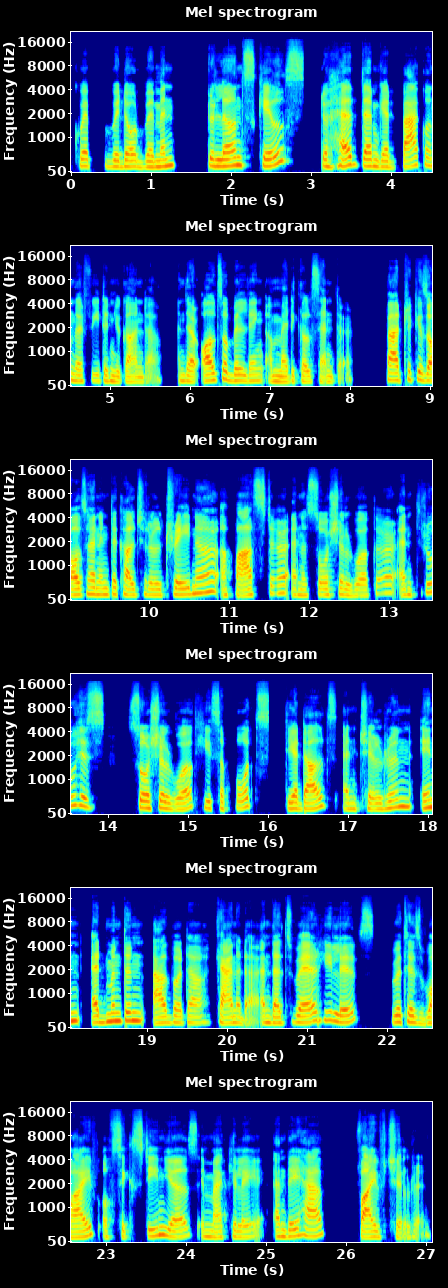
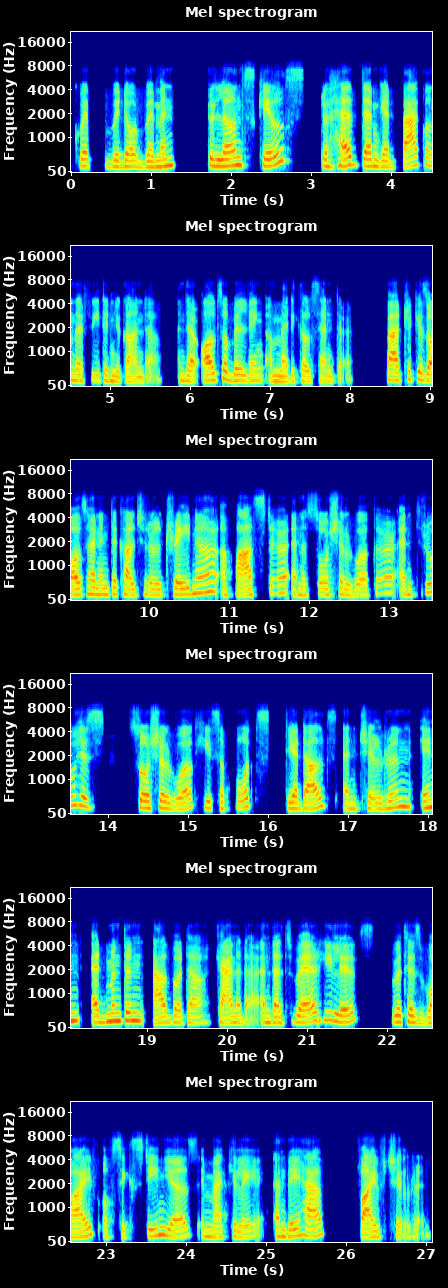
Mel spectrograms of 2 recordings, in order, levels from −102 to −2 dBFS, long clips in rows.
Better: first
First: none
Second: garbled, watery; slightly; nothing above 7.5 kHz

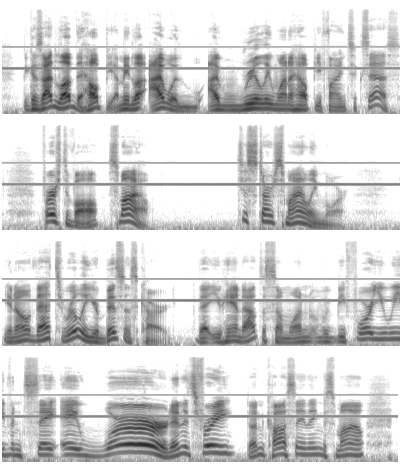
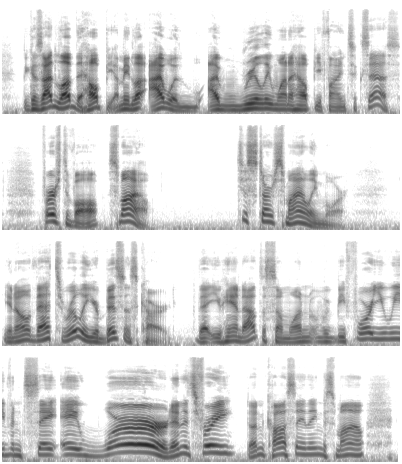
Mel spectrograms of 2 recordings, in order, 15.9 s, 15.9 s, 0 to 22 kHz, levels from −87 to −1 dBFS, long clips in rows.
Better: second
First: high-pitched whine; noticeable; throughout; 2 kHz, 15 dB below the speech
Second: none

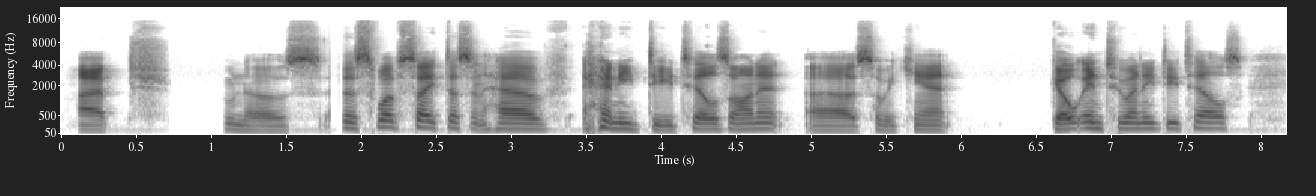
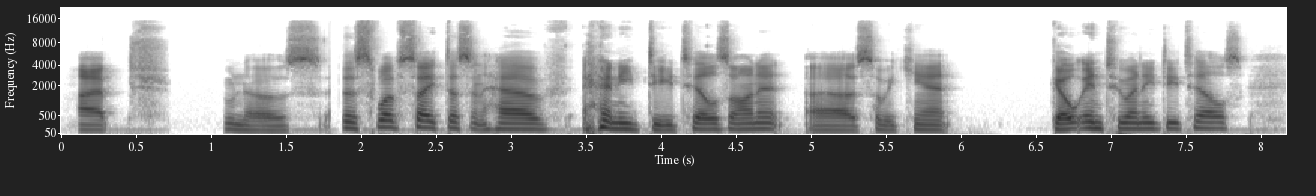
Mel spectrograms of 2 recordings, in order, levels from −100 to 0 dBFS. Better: second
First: thin; somewhat; fading below 1 kHz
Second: none

